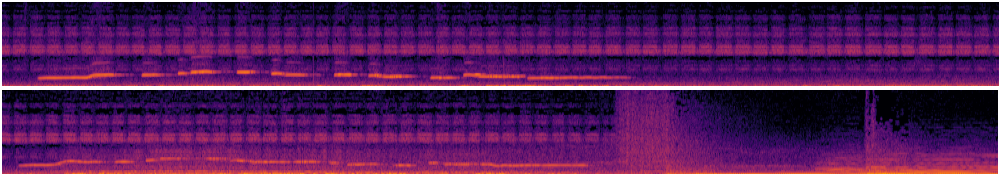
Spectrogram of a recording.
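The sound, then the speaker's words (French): A slow, mournful tune, the wartime song Chant des Partisans, is whistled in two phrases, each note rising and falling in a steady melodic line, over a constant low rumble and high ringing hum, ending with a sharp burst of noise. “De résistants à d'autres, certains se souviennent sûrement du chant des partisans.”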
